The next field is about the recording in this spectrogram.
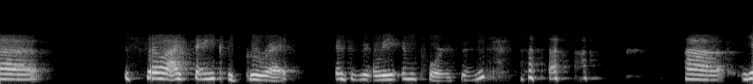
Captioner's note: laughs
